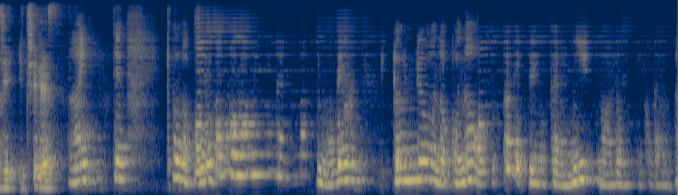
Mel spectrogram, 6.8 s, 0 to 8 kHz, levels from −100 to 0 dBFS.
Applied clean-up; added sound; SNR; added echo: neural mask model DeepFilterNet 3.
